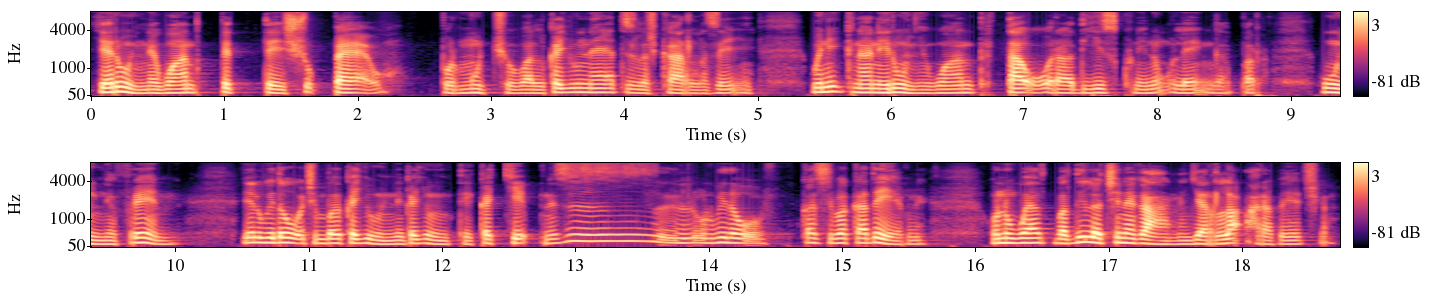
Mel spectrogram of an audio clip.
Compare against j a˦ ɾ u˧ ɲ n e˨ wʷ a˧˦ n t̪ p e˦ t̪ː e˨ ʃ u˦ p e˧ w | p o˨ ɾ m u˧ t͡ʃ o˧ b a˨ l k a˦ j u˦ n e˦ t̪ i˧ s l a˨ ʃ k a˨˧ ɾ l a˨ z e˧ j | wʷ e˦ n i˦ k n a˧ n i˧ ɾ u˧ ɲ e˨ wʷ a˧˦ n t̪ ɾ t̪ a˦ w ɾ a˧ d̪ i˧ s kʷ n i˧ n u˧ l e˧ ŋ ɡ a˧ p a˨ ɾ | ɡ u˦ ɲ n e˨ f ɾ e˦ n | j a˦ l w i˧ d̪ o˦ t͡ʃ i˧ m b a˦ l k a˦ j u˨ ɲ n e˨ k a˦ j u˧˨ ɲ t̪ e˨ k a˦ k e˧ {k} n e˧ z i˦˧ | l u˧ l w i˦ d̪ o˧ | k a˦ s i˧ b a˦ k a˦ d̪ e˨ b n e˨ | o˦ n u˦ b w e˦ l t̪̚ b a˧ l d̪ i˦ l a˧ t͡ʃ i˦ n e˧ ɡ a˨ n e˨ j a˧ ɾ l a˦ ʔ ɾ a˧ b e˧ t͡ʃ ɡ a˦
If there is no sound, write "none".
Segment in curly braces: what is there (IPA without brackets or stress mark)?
p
